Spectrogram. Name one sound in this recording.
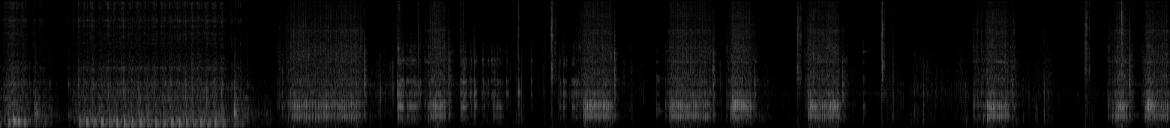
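A sewing machine runs in short, steady bursts.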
